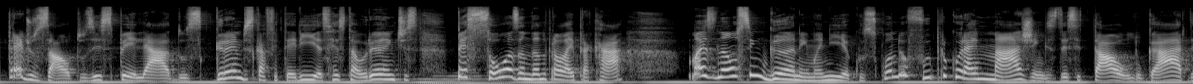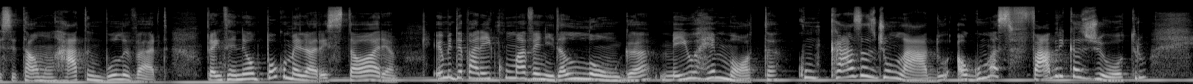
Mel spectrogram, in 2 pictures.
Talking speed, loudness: 140 wpm, -20 LUFS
